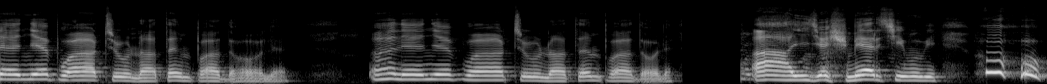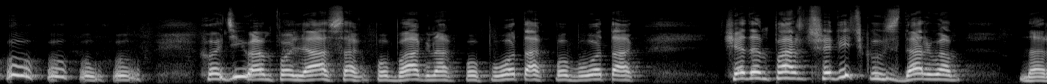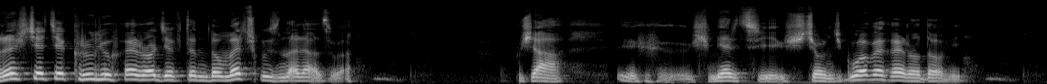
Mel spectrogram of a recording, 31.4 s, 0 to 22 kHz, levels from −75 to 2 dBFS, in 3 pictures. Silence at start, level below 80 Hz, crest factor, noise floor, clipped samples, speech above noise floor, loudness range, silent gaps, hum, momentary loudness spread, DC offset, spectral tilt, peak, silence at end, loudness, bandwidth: 0 s; -70 dBFS; 16 dB; -80 dBFS; under 0.1%; 61 dB; 8 LU; none; none; 14 LU; under 0.1%; -4.5 dB/octave; -2 dBFS; 0.85 s; -19 LUFS; 16 kHz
